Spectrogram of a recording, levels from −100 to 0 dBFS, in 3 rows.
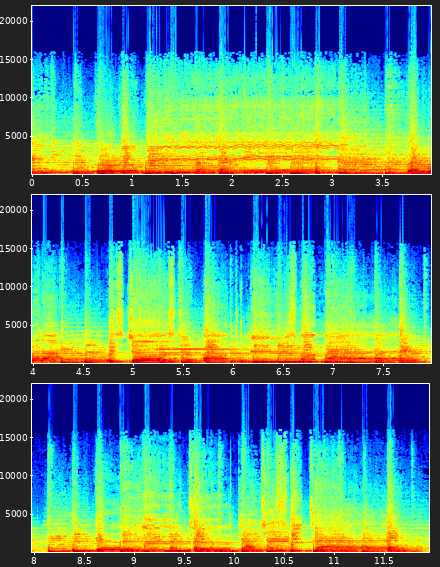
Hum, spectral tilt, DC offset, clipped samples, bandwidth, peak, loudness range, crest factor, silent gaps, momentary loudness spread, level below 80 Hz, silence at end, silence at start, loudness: none; -6.5 dB/octave; under 0.1%; 2%; 15 kHz; 0 dBFS; 1 LU; 10 dB; none; 4 LU; -20 dBFS; 0 s; 0 s; -10 LUFS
